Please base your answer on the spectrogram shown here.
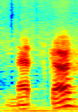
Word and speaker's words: Natzke: Now, in the past, although we've pronounced your name as Natska, it's always been spelled Natzke.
